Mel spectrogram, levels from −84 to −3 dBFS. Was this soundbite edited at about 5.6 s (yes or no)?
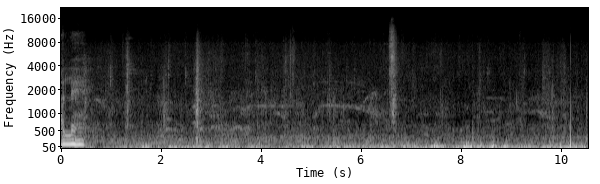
no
